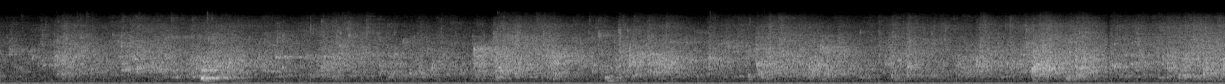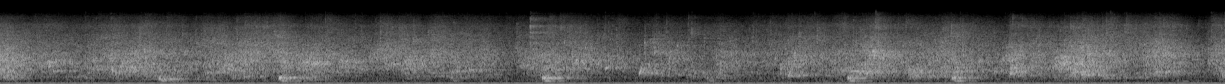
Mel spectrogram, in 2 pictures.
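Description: A child splashes while wading through the water.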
